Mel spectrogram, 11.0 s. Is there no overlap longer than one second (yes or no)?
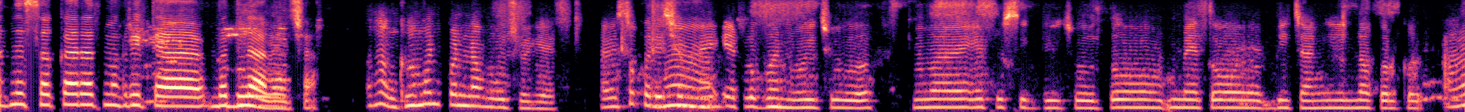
yes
